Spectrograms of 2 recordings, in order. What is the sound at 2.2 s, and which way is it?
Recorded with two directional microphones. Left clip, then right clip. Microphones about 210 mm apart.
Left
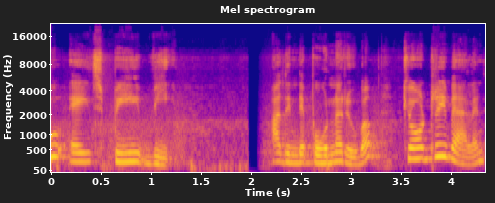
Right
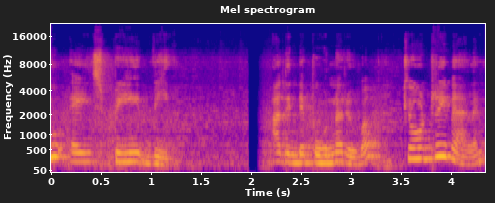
A woman's voice, 25° left (ahead or behind).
